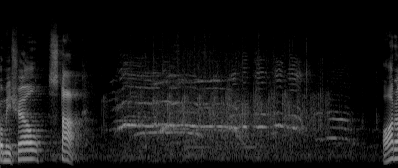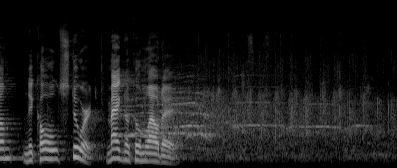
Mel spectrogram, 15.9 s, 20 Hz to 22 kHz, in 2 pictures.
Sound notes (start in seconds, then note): 2.0 audience cheers and applauds; 6.1 audience member hollers; 11.9 audience cheers and applauds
